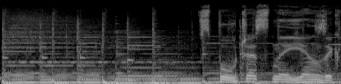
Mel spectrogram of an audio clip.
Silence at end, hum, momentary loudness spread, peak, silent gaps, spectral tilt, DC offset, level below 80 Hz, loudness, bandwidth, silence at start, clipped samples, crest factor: 0 s; none; 4 LU; -14 dBFS; none; -4.5 dB/octave; under 0.1%; -30 dBFS; -26 LUFS; 17.5 kHz; 0 s; under 0.1%; 12 dB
